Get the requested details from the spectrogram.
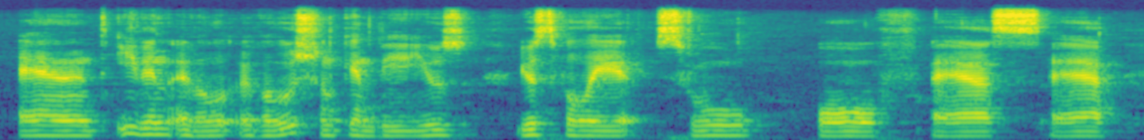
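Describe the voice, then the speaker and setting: Against a quiet background, a man with a non-native accent speaks at a medium pitch. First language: not English. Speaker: university lecturer. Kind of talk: lecture. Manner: halting, with pauses and repetitions.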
